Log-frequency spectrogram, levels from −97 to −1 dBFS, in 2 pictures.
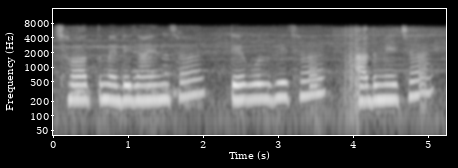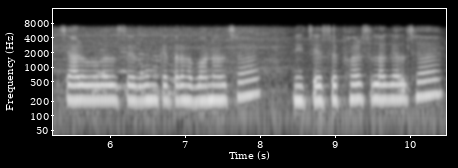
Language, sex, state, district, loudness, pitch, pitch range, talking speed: Maithili, female, Bihar, Samastipur, -19 LUFS, 215 Hz, 210-230 Hz, 125 wpm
